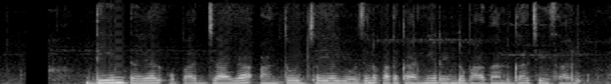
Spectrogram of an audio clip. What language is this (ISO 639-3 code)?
tel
